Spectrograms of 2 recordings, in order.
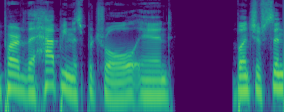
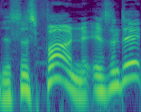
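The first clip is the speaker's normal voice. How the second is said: strained speech through clenched, gritted teeth. Acting out a parent on a family outing going badly, mimicking speech through gritted teeth. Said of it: "saying through ever more tightly gritted teeth".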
